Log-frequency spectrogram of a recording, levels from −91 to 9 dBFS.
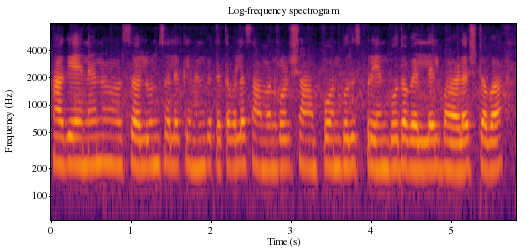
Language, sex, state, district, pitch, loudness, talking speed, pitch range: Kannada, female, Karnataka, Bidar, 215 Hz, -18 LUFS, 165 wpm, 205-220 Hz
